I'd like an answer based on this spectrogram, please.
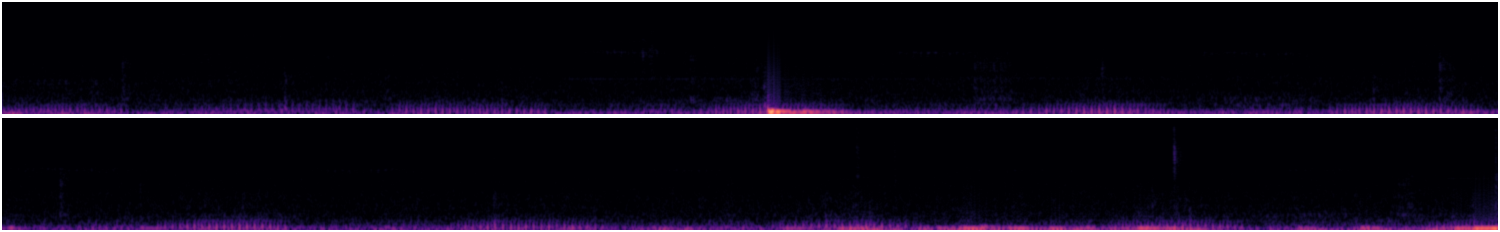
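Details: Male kitten purring while held and cuddled by its owner indoors; steady low rumbling purr in rhythmic swells roughly every second, with faint soft rustling and a brief bump near the four-second mark.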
